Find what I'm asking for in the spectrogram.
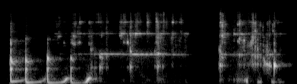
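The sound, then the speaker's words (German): A beer bottle is opened with a few dull knocks and a quick clink, then beer is poured into a Dutch glass in a steady glassy trickle with ringing tones, with a short pause before more pouring. “Und ich mache mal die Flasche auf. Gieß das ein.”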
